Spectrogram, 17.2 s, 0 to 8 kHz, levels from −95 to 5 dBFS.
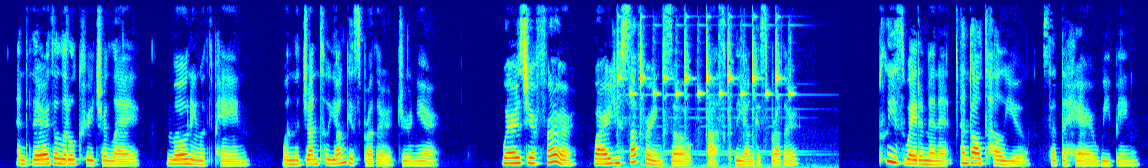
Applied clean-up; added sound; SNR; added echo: none; Doorbell; 12 dB; none.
